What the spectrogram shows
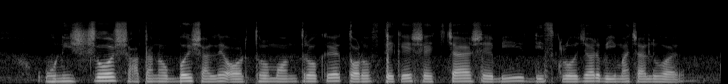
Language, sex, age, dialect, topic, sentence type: Bengali, male, 18-24, Standard Colloquial, banking, statement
